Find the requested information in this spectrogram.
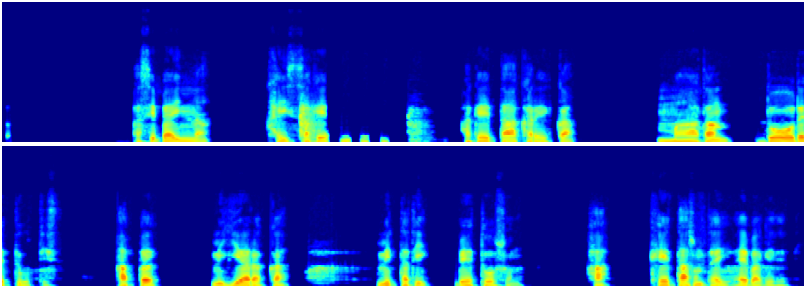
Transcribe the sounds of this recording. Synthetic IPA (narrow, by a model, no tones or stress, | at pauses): ʔɐsɪbɐjnːɐ | kʰɐjsːɐke̞ːt̪ːɐnkeːt̪ːis | hɐke̞ːt̪ːaːkʰɐɾe̞ːkːɐ | maːt̪ɐn | d̪o̞ːd̪ɛt̪ːɪʊt̪ːis | ʔɐpːɛ | mɪjːɪjaːɾɐkːɐ | mɪt̪ːɐt̪ɪ | be̞ːt̪ːo̞ːsɔnɐ | hɐ | kʰe̞ːt̪ːaːsʊnt̪ːɐjɐjbaːɡeːt̪ɛt̪ːi̥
